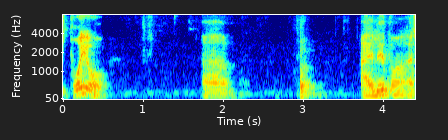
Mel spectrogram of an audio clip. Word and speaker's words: pollo: pollo is chicken, POLLO, pollo. When you get one L in a word, it's pronounced as an L. When you get two L's side by side, like POLLO, it's changed to a Y sound, pollo.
